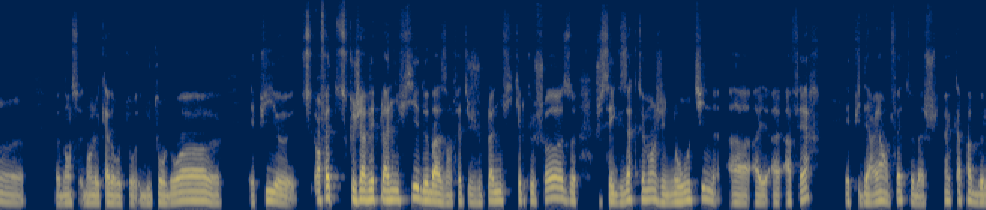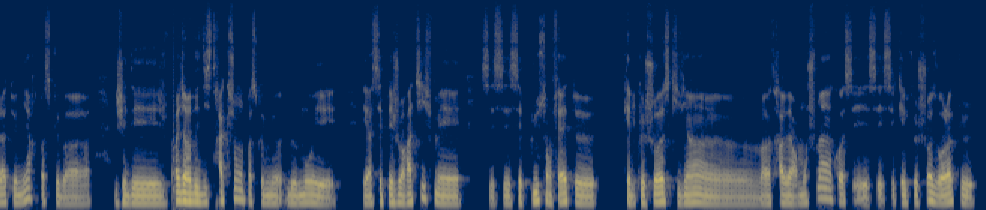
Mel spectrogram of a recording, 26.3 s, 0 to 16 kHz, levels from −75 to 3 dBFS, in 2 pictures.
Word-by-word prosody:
heu 90 -1 -5 0.4
heu, 85 - -3
dans 95 +1 -1
ce 95 - -11
dans 90 0 -2
le 90 -1 +1
cadre 90 -1 +1
tour 90 0 -5
du 90 0 -5
tournoi, 115 +5 +4
heu 90 0 -3 0.4
et - - -5
puis 120 -2 +2
heu, 90 -3 0 0.2
en 120 - +4
fait, 155 +2 +6
ce 155 - -7
que 140 - +1
j'avais 125 +1 +7
planifié 125 +2 +4
de 120 -2 +5
base, 105 -5 +6
en 90 - -3
fait, 100 +2 -4
je 95 -1 -4
planifie 115 +3 0
quelque 110 - -3
chose, 130 -1 +3 0.2
je 105 - -13
sais 105 - -1
exactement, 125 +6 +1
j'ai 100 -5 0
une 95 +2 0
routine 125 +4 +1
à 95 -2 -1
à 95 - 0
y 90 - 0
à 95 -1 -2
à 100 - 0
faire 125 - -2 0.3
et - - -1
puis - - -10
derrière, 100 +4 +2
en 100 - -3
fait, 120 0 -3
heu, - - 0
bah, 85 -1 -2
je - - -10
suis - - -16
incapable 115 -2 -2
de - - +3
la 95 -1 +1
tenir 120 +10 -4
parce - - -7
que - - -7
bah, 80 0 -5 0.3
j'ai 90 +1 -2
des 90 -1 +2
je - - -4
vais 85 - -17
pas 115 - +3
dire 110 -2 +8
des 100 -1 +3
distractions, 105 +7 -3
parce 95 -4 -7
que 95 - -5
me 90 -1 -3
le 90 -1 -1
mot 95 +1 +1
est 85 - -2 0.3
est - - -2
assez - - -3
péjoratif, 100 - -1
mais 85 -3 0 0.2
c'est - - -10
c'est 85 -1 -5
c'est - - -4
plus, 110 +1 -2
en 95 - -2
fait 100 +2 +1
heu, 85 -2 +1 0.3
quelque 95 +2 -1
chose 100 +3 +3
qui 105 -3 -9
vient, 95 0 +1
heu, 80 -1 -4
à - - 0
travers 90 -3 0
mon 95 +1 -4
chemin 140 +4 -3
quoi. 100 - -2
C'est 80 -4 -5
c'est - - -7
c'est - - -10
quelque 90 +1 -3
chose 110 +1 +1
voilà 90 +3 +4
que 85 -4 -3
95 Hz, 225 wpm, -24 LUFS, 90-115 Hz, 0.4 s, dire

